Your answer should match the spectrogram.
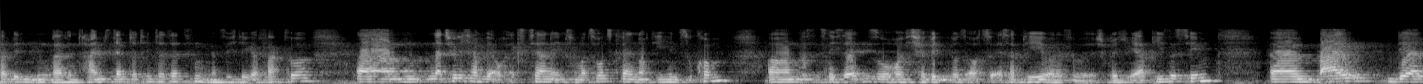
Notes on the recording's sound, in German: Bitte entschuldige die eher mäßige Tonqualität des Interviews, das unser erstes direktes Face2Face Interview war. Hier werden wir definitiv technisch für die Zukunft noch einmal aufrüsten.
